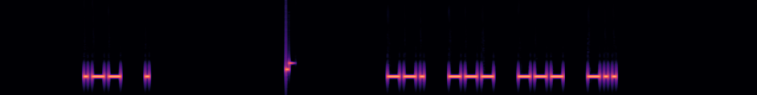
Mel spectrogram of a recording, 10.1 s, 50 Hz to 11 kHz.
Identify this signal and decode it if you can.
Morse code, heard as a keyed tone, about 22 wpm, spaced as for 16 wpm, 700 Hz. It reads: WE GOOD
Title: 2x Character Spacing - Top 200 Words - 22wpm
